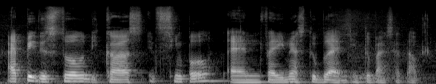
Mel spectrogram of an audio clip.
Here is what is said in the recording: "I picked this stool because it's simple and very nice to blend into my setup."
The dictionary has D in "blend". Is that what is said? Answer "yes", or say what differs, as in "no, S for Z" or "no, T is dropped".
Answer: no, D is dropped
